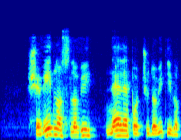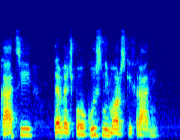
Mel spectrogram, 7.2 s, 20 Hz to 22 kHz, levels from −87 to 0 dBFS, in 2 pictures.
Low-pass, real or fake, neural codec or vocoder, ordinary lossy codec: 14.4 kHz; real; none; Opus, 24 kbps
